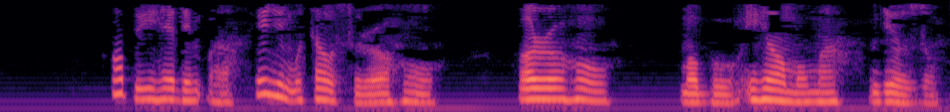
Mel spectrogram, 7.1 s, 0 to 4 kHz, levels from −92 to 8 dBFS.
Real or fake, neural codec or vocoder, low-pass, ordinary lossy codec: real; none; 3.6 kHz; MP3, 16 kbps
